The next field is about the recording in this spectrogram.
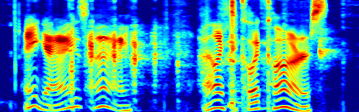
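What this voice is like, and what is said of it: Imitates another person's voice. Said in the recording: “my Jay Leno impression ... How terrible stupid. Impression.”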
